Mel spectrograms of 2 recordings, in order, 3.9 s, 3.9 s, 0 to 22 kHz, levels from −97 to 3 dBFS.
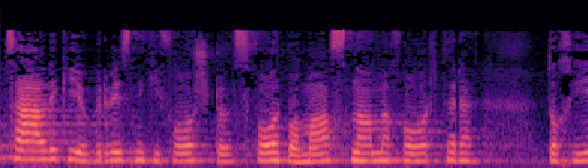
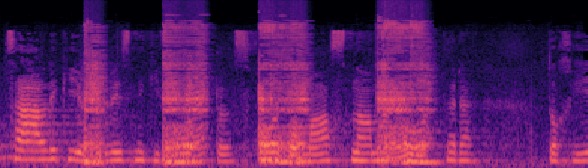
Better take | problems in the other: first | background sound (Fart); as loud as the speech

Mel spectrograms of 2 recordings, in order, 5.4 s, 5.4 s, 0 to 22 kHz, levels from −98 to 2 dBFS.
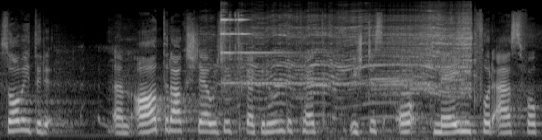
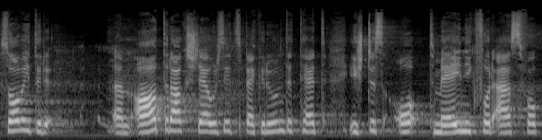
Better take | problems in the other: second | background sound (Bicycle bell + Screech); 6 dB below the speech

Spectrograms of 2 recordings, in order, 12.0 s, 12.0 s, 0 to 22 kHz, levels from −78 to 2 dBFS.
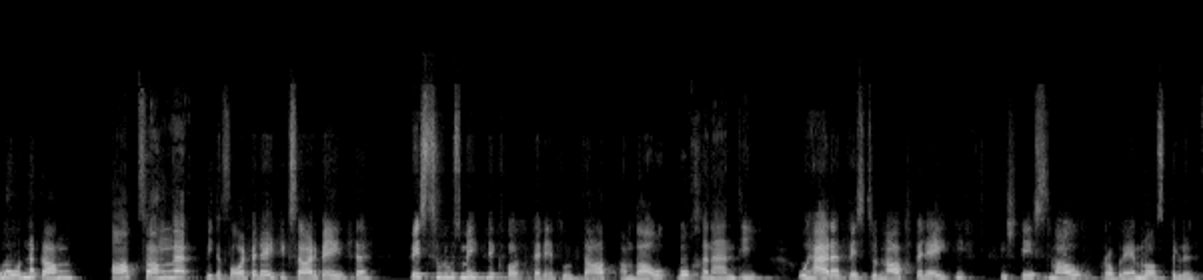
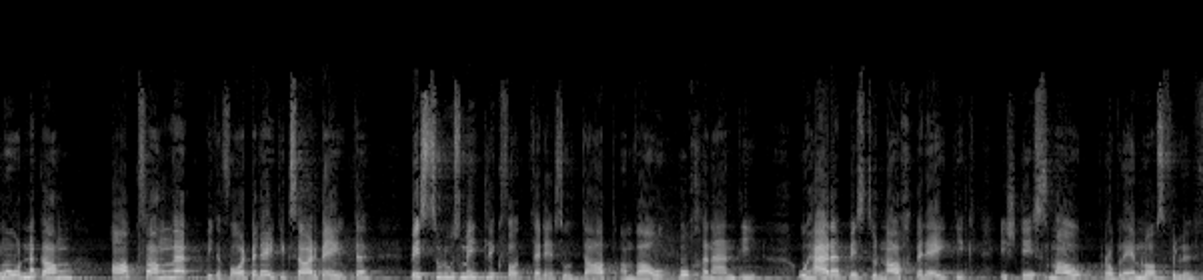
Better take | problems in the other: second | noise reduction (neural mask model DeepFilterNet 3)

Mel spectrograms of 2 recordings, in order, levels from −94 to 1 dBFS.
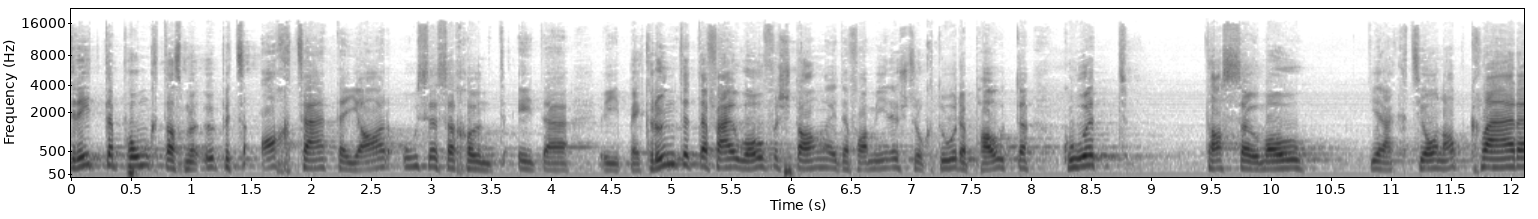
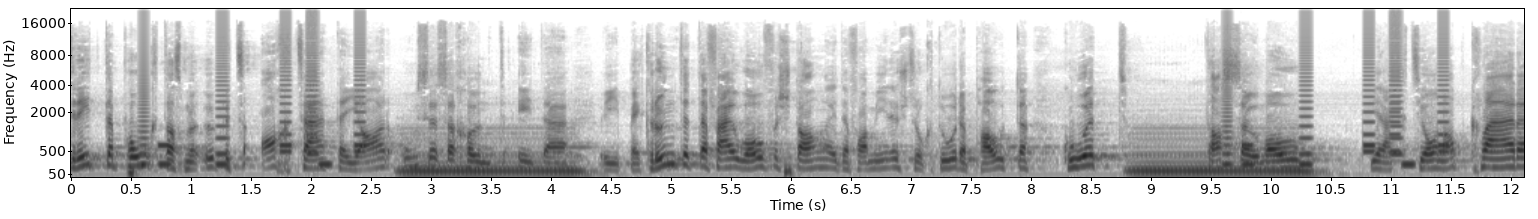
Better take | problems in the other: first | background sound (Alarm + Bowed string instrument); 1 dB below the speech

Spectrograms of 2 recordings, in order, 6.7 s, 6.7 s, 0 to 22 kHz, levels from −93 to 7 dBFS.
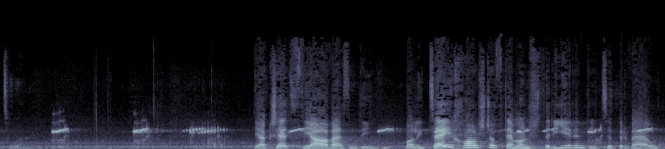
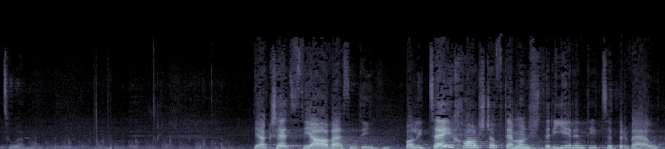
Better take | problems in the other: second | background sound (Idling / Wild animals); 10 dB below the speech

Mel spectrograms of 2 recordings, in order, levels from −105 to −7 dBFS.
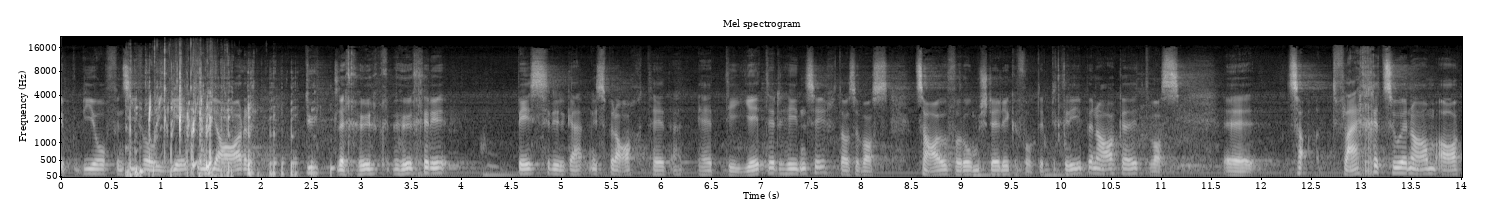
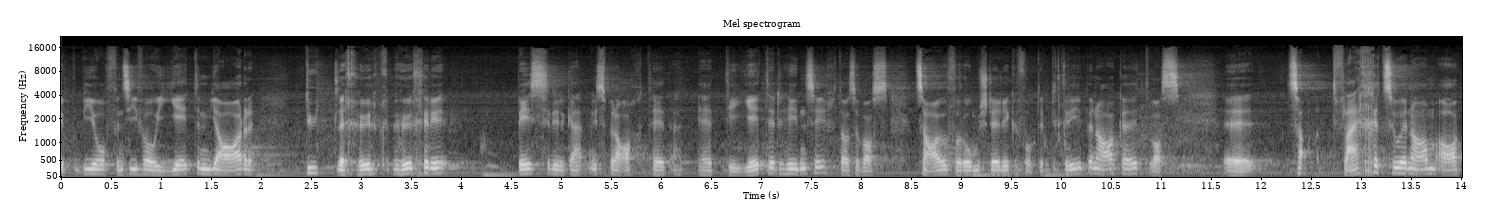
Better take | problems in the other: second | background sound (Gurgling); 2 dB above the speech

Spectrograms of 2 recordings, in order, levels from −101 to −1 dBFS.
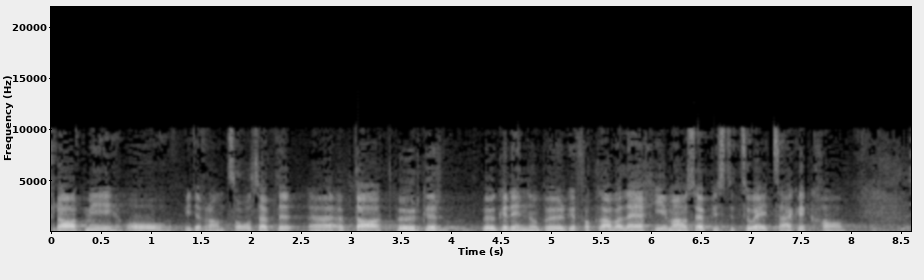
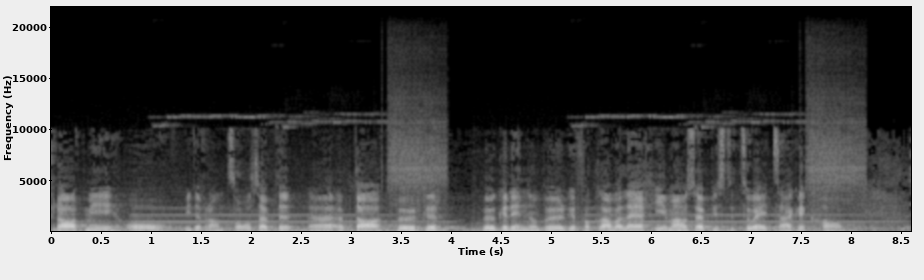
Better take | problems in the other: first | background sound (Wind instrument, woodwind instrument + Bus / Engine); 14 dB below the speech

